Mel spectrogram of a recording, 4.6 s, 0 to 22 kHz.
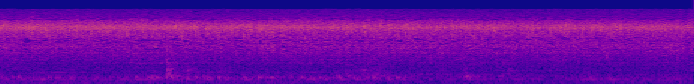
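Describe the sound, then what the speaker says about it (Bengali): Chicken pieces fry in a pan, village style, with a loud, steady hiss of hot oil, and a few faint knocks as the pieces are turned over one by one. "আমি এইবার খুলে আমি 1 পিস করে উল্টিয়ে দিচ্ছি মাংসটাকে"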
